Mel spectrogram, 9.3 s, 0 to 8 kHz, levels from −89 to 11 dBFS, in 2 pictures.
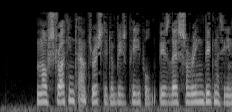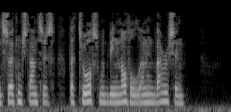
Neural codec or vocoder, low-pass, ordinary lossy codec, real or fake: autoencoder, 22.05 kHz, a latent of 192 numbers a frame, VITS, trained on many speakers; 7.2 kHz; MP3, 24 kbps; fake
